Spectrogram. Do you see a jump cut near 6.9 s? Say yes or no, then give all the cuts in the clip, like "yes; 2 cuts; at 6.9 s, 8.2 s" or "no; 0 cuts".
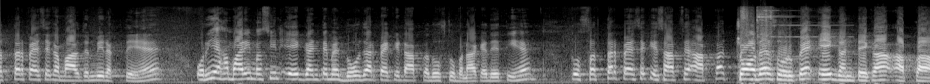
no; 0 cuts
